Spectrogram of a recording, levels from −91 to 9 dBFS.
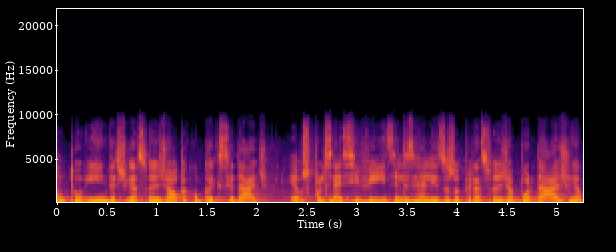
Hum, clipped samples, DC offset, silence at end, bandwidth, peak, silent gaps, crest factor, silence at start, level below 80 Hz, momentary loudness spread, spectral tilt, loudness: none; under 0.1%; under 0.1%; 0 s; 9.6 kHz; -6 dBFS; none; 12 dB; 0 s; -40 dBFS; 4 LU; -5.5 dB/octave; -18 LUFS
